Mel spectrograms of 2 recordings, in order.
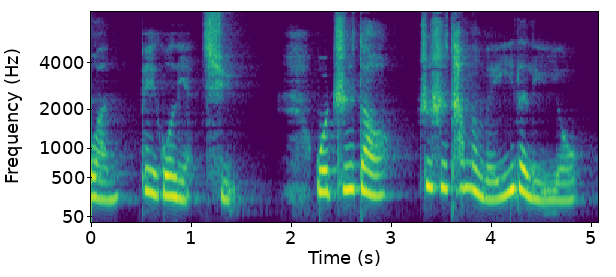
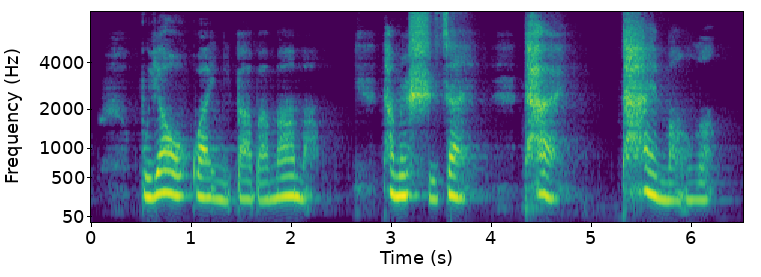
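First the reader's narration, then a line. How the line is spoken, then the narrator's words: Sighing. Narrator (Chinese): 云婆婆 叹了口气说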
